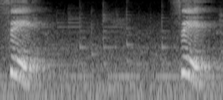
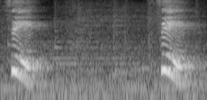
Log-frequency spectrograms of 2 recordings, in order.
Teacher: there is a slight short t in the beginning of the pronunciation which is very essential to sound more german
